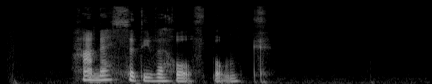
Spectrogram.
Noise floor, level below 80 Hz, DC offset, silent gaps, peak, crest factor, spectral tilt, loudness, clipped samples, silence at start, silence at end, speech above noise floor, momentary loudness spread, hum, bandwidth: -66 dBFS; -60 dBFS; under 0.1%; none; -12 dBFS; 22 dB; -5.5 dB/octave; -30 LUFS; under 0.1%; 0.15 s; 1.65 s; 36 dB; 16 LU; none; 16 kHz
